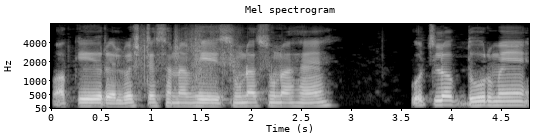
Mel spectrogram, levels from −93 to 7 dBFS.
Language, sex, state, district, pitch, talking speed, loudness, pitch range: Hindi, male, Chhattisgarh, Balrampur, 115 Hz, 125 wpm, -15 LUFS, 110-135 Hz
